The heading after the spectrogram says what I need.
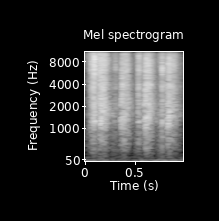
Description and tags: Shaking tablet1
bottle, medicine, tablets, shaking, shake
